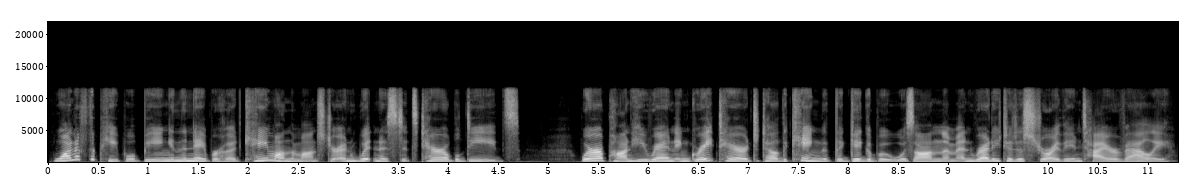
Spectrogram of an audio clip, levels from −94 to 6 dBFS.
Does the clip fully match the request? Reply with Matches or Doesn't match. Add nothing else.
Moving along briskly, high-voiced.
Matches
